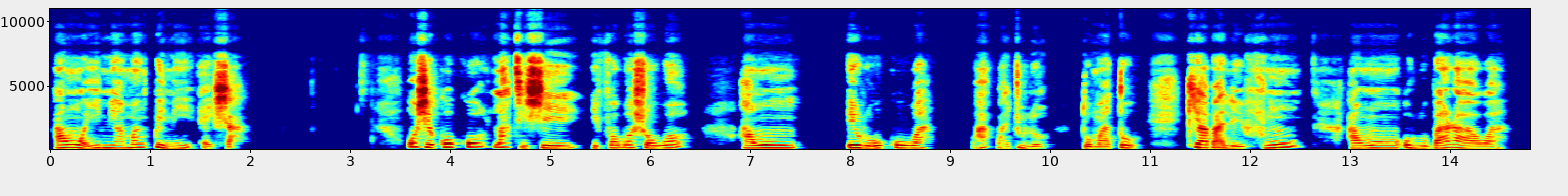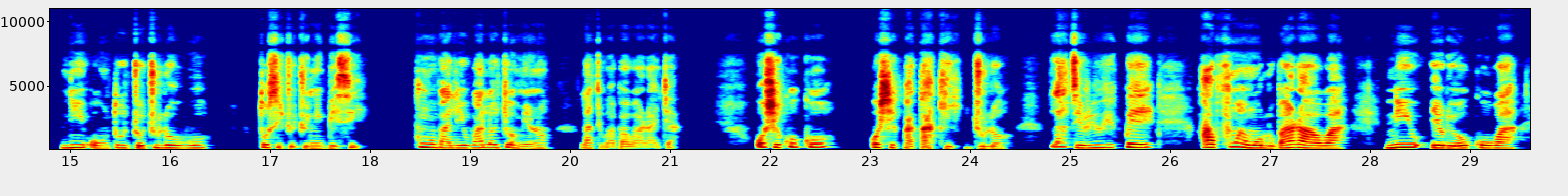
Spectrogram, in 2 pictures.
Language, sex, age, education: Yoruba, female, 30-45, primary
